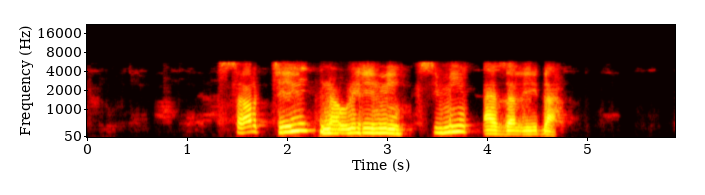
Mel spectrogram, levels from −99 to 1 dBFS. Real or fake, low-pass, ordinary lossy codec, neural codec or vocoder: fake; 5.4 kHz; Opus, 24 kbps; codec, 16 kHz in and 24 kHz out, 0.6 kbps, FireRedTTS-2 codec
